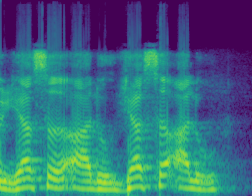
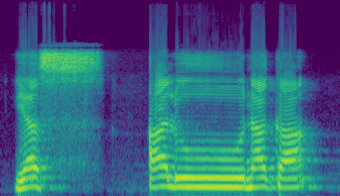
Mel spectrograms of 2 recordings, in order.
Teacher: اب یہاں پر سین میں قلقلہ اگر کریں گے تو یس آلو، یس آلو، جو کہ کئی لوگ غلطی کرتے ہیں، لیکن یہاں پہ سین میں قلقلہ ہے نہیں، آواز جم جائے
